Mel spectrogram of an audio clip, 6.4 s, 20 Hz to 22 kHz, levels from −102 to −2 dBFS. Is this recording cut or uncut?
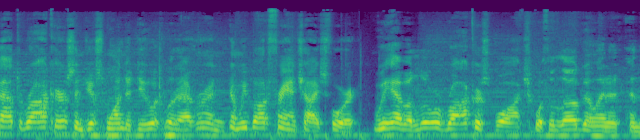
cut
